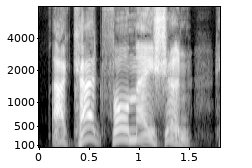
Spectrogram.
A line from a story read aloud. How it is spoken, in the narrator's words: he bellowed to his Bashaws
